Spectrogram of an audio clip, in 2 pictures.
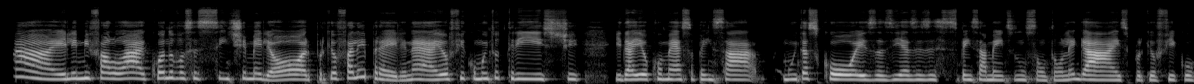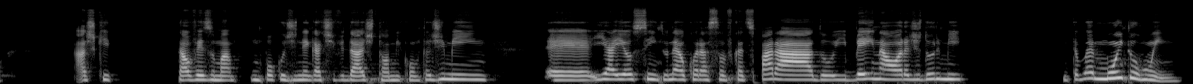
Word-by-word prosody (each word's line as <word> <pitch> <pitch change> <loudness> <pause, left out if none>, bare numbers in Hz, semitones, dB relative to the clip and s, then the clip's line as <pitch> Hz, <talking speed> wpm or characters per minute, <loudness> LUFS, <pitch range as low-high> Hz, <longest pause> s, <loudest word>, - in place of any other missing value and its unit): Ah, 290 -9 +3
ele 245 +3 +1
me 280 +1 +2
falou: 270 -2 0
"Ah, 270 -1 +4
quando 285 +5 -1
você 275 -1 -4
se 255 - -3
sentir 270 0 -4
melhor" 225 -2 0
porque 240 +2 -9
eu 265 - -1
falei 290 +6 0
para 250 -8 -3
ele, 195 -1 -2
né. 230 +3 -2
Aí 220 +1 +2
eu 235 - +3
fico 255 +2 -6
muito 265 +3 -1
triste, 245 -3 -3 0.3
e 225 - -5
daí 220 0 +2
eu 230 0 +2
começo 230 -1 -2
a - - -14
pensar 220 -1 0 0.2
muitas 240 +3 -2
coisas 215 -3 +2
e 220 0 -1
às 215 0 -2
vezes 215 0 -3
esses 215 +1 -7
pensamentos 210 -2 -4
não 210 0 -6
são 200 -3 -7
tão 195 +1 -8
legais, 205 -2 +4
porque 200 0 -10
eu 200 - -3
fico 205 0 -7 0.7
Acho 200 - -5
que 220 -1 -7 0.6
talvez 210 +1 +1
uma 195 -1 0
um 210 -1 -2
pouco 215 +1 -4
de 200 +1 -5
negatividade, 200 -1 -1
tome 195 0 -3
conta 195 +2 -6
de 225 +4 -1
mim, 230 -2 0 0.6
eh, 200 -1 +1
e 240 - -2
aí 235 -1 +3
eu 235 - +3
sinto, 235 -2 -2
né, 225 -1 +1
o 215 - -5
coração 215 -1 -3
fica 210 +1 -6
disparado 215 -1 +6
e 210 0 -6
bem 240 +5 +3
na 235 -2 +3
hora 225 0 +2
de 225 - -4
dormir. 240 0 +1 1.0
Então 225 +3 -8
é 275 - +1
muito 285 +3 +5
ruim. 160 -10 -2
225 Hz, 185 wpm, -23 LUFS, 210-245 Hz, 1.0 s, disparado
